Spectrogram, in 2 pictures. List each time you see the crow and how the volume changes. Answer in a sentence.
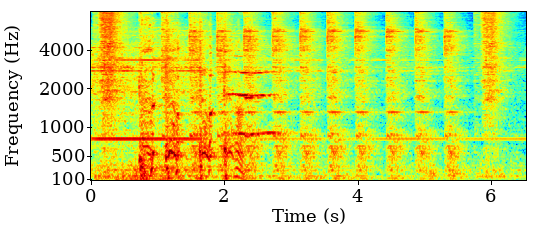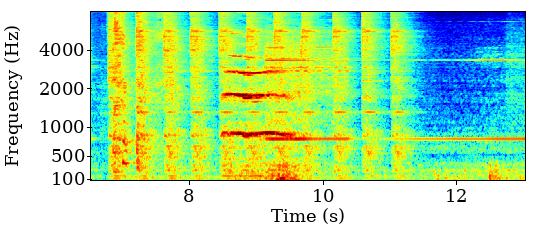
You can't hear the crow here.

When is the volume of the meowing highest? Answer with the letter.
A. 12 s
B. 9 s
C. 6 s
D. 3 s
B.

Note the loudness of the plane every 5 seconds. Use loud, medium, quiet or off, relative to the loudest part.
loud, loud, medium.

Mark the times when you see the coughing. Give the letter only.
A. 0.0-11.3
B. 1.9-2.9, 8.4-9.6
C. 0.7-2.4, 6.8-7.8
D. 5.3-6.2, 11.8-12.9
C.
